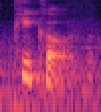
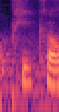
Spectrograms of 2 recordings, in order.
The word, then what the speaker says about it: picot: space to create my picot, however you want to say it. I think it's a French word. I think it's picot. The T is silent.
